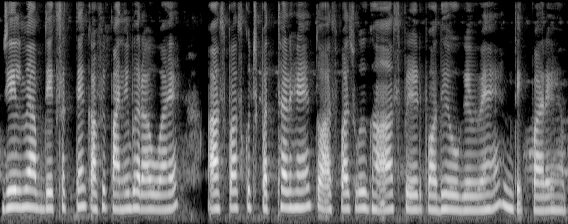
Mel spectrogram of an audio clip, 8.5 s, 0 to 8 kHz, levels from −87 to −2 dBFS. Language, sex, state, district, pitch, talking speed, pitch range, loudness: Hindi, female, Rajasthan, Jaipur, 210 Hz, 225 wpm, 200-225 Hz, -18 LUFS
